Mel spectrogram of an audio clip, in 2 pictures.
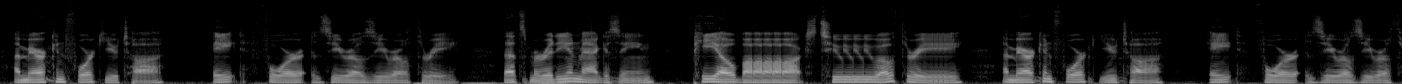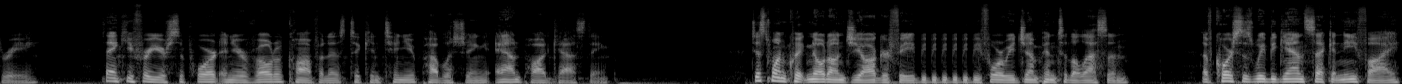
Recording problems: audio stuttering; 4 times, first at 7.5 s

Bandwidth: 17.5 kHz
